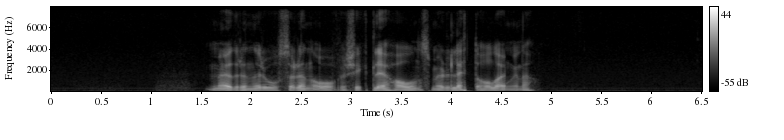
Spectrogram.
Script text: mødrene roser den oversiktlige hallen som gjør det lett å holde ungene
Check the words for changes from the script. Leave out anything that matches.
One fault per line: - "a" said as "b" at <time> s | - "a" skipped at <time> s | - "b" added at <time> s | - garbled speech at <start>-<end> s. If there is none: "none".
none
